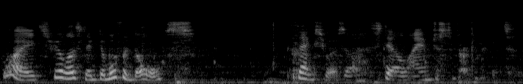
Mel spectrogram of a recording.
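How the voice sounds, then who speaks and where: An excitable, rambling host giving casual, jokey commentary over a video game. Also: medium pitch, moderate pace. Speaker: host of a gaming channel. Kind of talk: casual let's play commentary. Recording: dull lo-fi mic with loud noise.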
